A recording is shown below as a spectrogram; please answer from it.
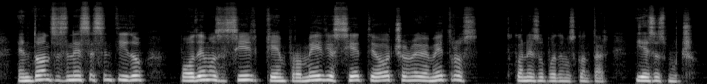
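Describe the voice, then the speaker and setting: A man with a non-native accent speaks at a fairly quick pace in a high voice with a dark, mellow tone. His intonation is fairly even, and the sound is dry and close with no echo. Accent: foreign accent in Spanish. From Germany, Greek family. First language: Greek or German (speaking Spanish). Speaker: geologist. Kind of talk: interview. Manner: halting.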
